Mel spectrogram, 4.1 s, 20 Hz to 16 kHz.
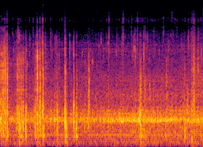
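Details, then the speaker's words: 2006 Chrysler 300 SRT8 after camshaft install, bleeding the cooling system; irregular gurgling pops and spitting over a quiet hum, easing to a steadier flow as air leaves the coolant bleeder; trapped air in cooling system. "Yeah, that'll get bubbles out. You'll hear all the trapped air coming out of there."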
